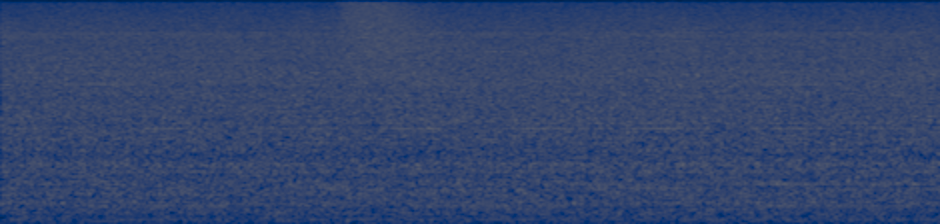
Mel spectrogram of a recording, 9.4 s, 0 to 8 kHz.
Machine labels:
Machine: slide rail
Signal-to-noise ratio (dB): -6 dB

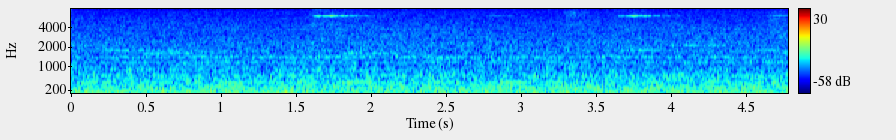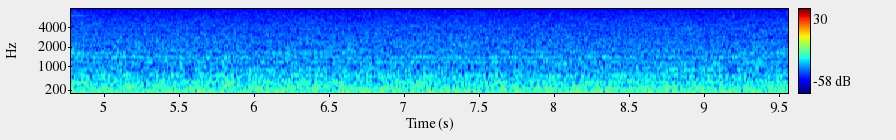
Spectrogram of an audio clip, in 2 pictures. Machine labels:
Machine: fan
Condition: normal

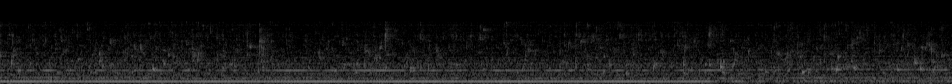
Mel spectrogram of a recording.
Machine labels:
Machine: pump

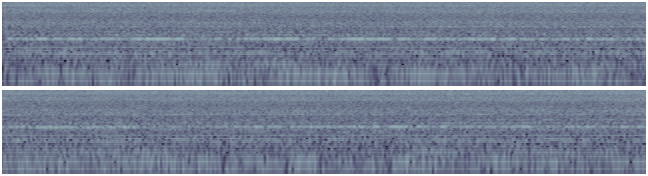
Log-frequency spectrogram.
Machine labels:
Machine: slide rail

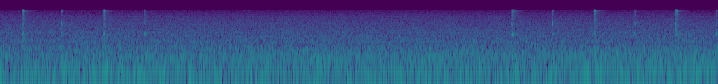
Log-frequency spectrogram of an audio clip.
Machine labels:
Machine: valve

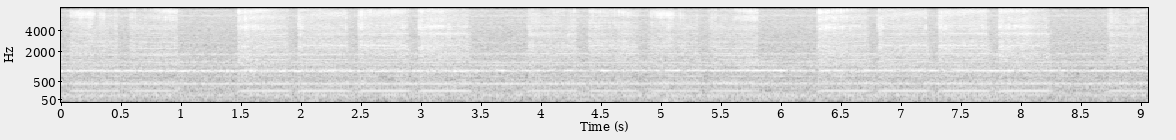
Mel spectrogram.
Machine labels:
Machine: slide rail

